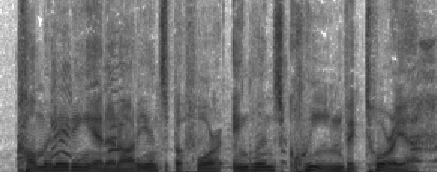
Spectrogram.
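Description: The man has an unremarkable speaking voice, pitched in the medium range and delivered at a moderate pace. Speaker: documentary narrator. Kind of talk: scripted narration.

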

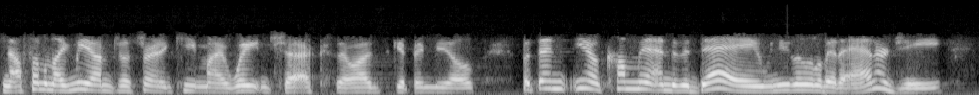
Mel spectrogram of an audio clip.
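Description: A woman talks in an ordinary speaking voice at a fairly quick pace, with hardly any pauses, lively intonation, medium pitch, and very even loudness. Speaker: journalist. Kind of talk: casual chat.

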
